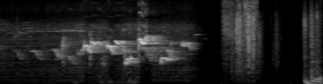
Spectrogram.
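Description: A Straw-headed Bulbul pours out a loud, liquid, bubbling warble of rich whistled notes for about two seconds, followed by a brief noisy burst and the start of a voice.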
